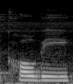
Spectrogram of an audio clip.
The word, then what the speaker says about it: Kolbi: For a prepaid card, I recommend Colby, which is spelled Kolbi.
